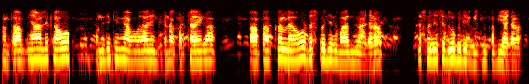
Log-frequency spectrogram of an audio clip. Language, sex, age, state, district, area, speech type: Hindi, male, 45-60, Rajasthan, Jodhpur, urban, conversation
